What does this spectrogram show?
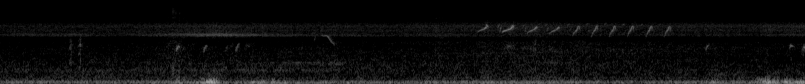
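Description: A quick run of about a dozen short, high rising bird chirps, with a few single chirps before it, over a steady high insect hum. Low thumps, likely wind or handling on the microphone, come about two seconds in and again near the end.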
